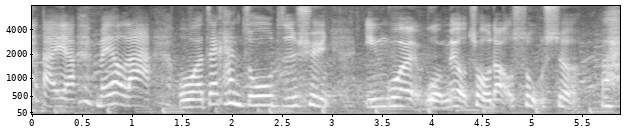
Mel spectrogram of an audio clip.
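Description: A woman's voice: on the high side, sing-song, unhurried, poor audio. A woman with a Taiwanese accent playing a scatterbrained, bubbly, naive young university student in an audio drama. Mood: flustered, grateful. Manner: giggly, exclamatory. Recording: music behind the voice.

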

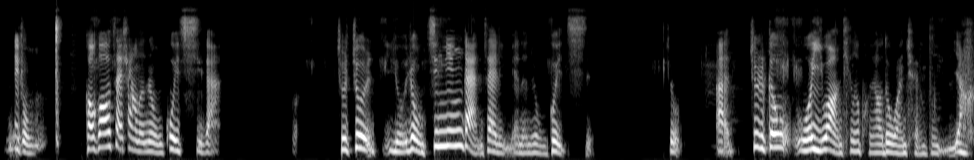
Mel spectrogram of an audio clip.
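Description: A woman chats as a podcast co-host in an enthusiastic, conversational way. Her voice sits at a medium pitch for a woman. The recording is dry and a little muffled. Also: animated, normal speed, long pauses, darkish tone, no room sound. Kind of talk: casual discussion of audio dramas.

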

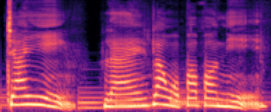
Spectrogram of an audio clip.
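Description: An actress playing a warm, reassuring close friend in a radio drama, expressive and encouraging. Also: female voice, mid-range voice, slow pace, over loud music. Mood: concerned, reassuring.

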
